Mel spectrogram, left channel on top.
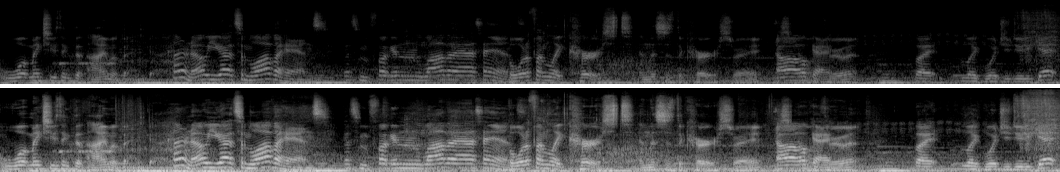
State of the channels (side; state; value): left; quieter; 18.4 dB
